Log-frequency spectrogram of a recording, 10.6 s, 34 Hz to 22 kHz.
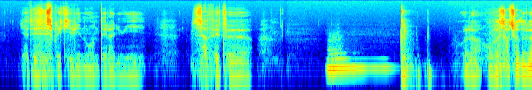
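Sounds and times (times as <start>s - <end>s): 
speech: 0.4s - 3.0s, 3.8s - 5.1s, 6.5s - 7.9s, 9.2s - 10.6s
door creaking in a boarding school: 6.5s - 8.4s
door bumping into a person in a boarding school: 8.0s - 8.5s.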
